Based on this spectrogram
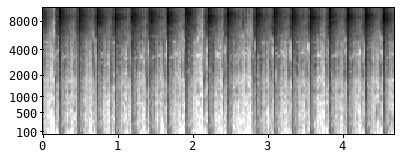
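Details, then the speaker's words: Engine DIY three-stroke model gas engine on fuel mixed 40:1–50:1, oiled with straight 30 oil, first run; sharp crisp pops about two per second with quiet gaps, tries to die but catches; running fine. "wow guys this is probably the coolest thing I've seen in quite a while it tries to die but it it catches for $125"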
